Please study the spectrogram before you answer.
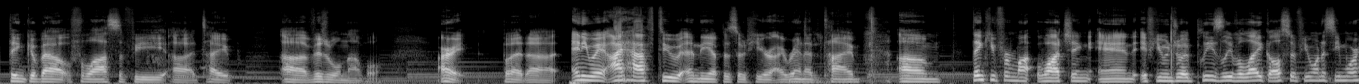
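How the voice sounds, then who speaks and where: A man gives informal gameplay commentary in a conversational, slightly halting way. His voice sits at an ordinary middle pitch. Music plays behind him as he talks like a channel host. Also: fairly bright tone. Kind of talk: casual let's play commentary. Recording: music under the voice.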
